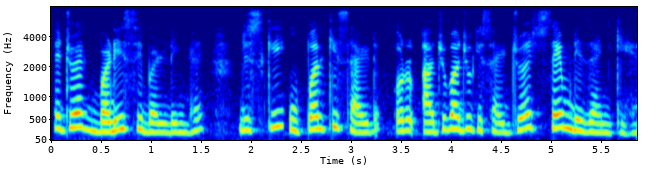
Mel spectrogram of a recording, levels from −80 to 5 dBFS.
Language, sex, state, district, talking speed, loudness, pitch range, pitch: Hindi, female, Maharashtra, Aurangabad, 215 wpm, -26 LUFS, 215-280 Hz, 250 Hz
